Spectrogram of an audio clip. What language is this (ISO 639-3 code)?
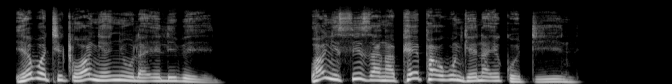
nde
